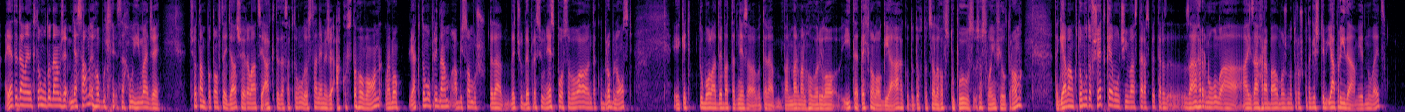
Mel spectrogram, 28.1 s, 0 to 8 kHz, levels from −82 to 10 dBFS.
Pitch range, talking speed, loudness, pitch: 115-140 Hz, 190 wpm, -19 LUFS, 125 Hz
